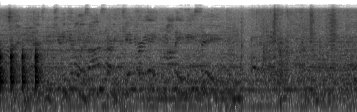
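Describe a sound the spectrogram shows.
An older man talks softly close by.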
